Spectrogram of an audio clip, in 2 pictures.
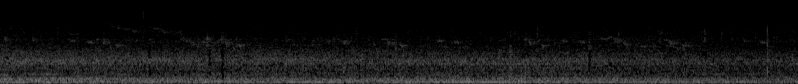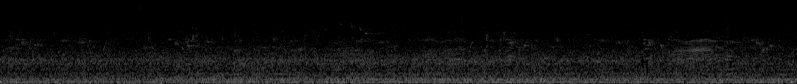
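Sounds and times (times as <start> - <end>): steady low hum: 0.0 - 15.9
faint bird calls: 9.8 - 15.9.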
